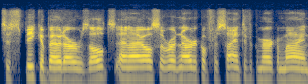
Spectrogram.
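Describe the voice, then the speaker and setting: Someone talks at a very fast pace with a Canadian accent. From Canada. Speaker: math curriculum presenter, workshop leader. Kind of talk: online workshop presentation. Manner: halting, many fillers and repeated starts.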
